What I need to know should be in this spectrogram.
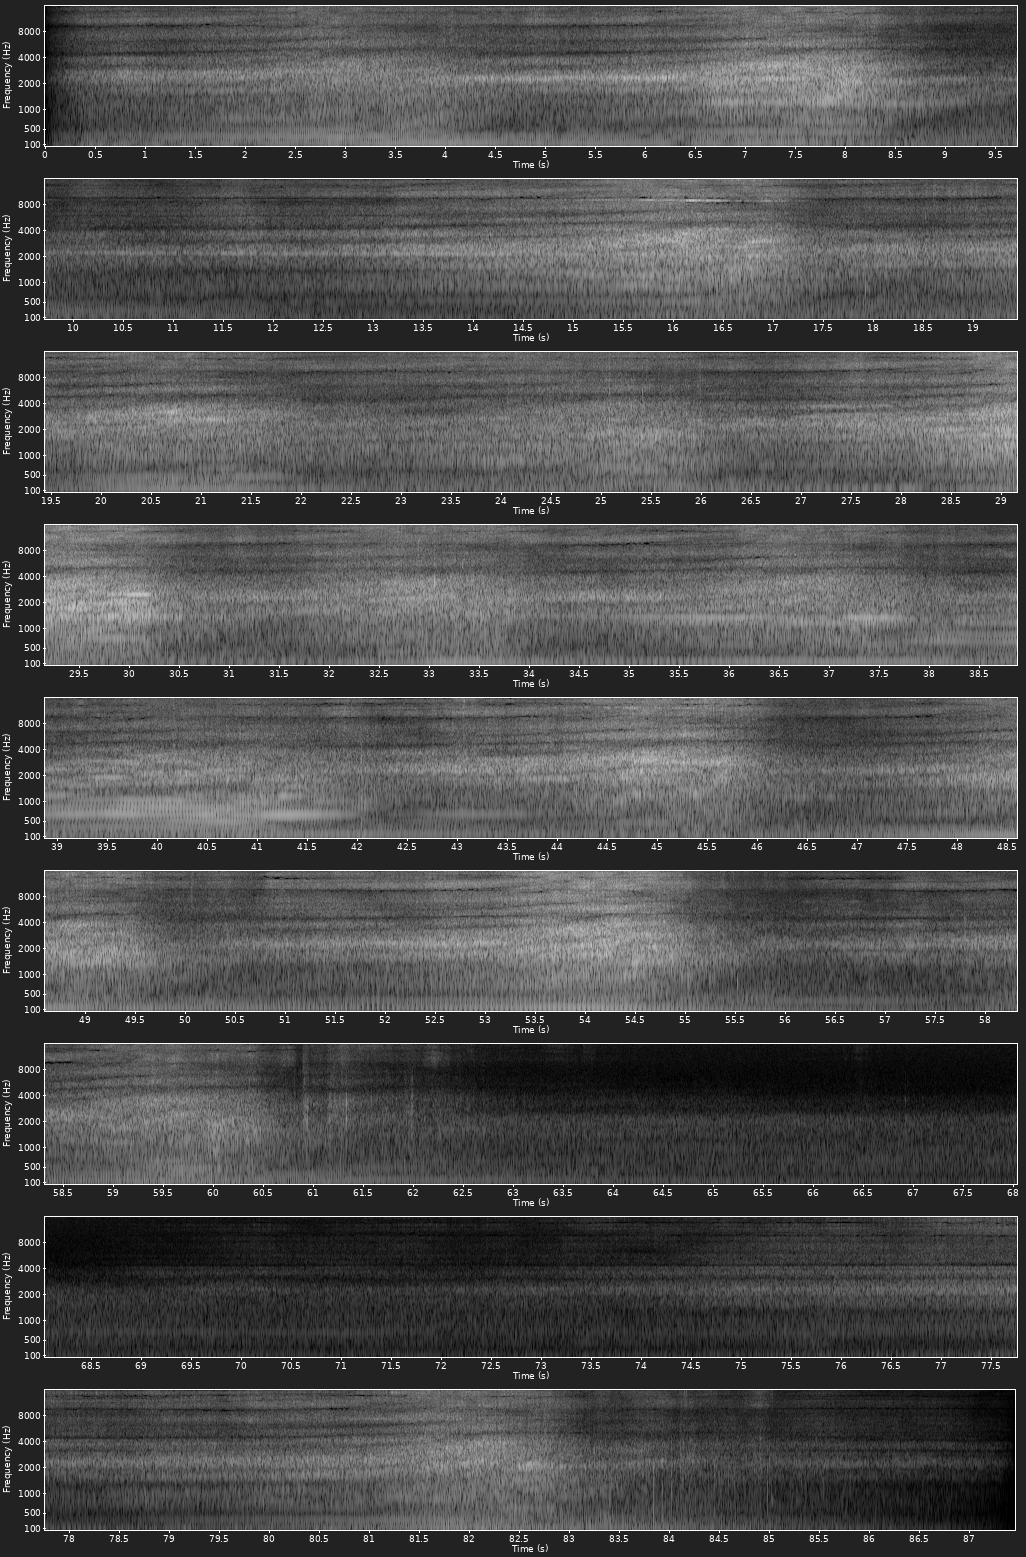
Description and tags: snowmobiles pass by various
